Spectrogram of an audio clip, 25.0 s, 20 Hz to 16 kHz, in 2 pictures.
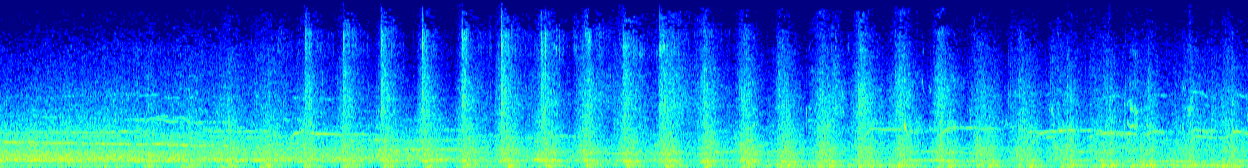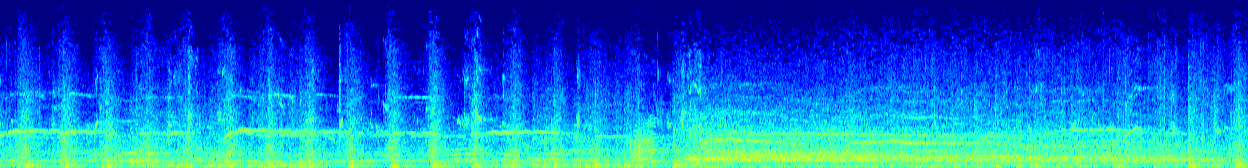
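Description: Basketball arena sound: a packed crowd with a steady run of sharp beats, about two a second, and short sneaker squeaks on the court. The crowd swells at the start and again about 19 seconds in.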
